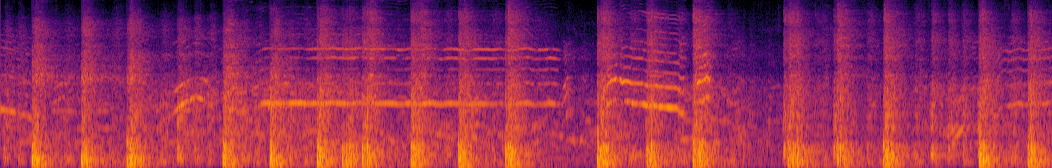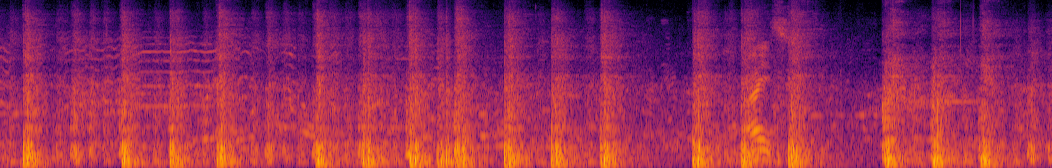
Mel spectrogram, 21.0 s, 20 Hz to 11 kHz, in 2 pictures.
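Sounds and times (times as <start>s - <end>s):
crowd voices: 0.0s - 21.0s
drum marching rhythm: 0.0s - 21.0s.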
